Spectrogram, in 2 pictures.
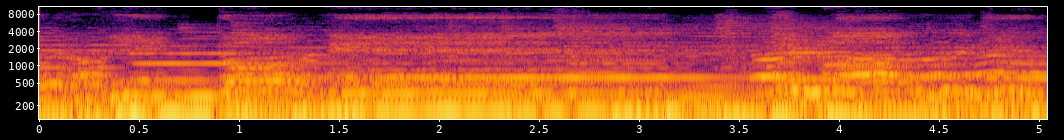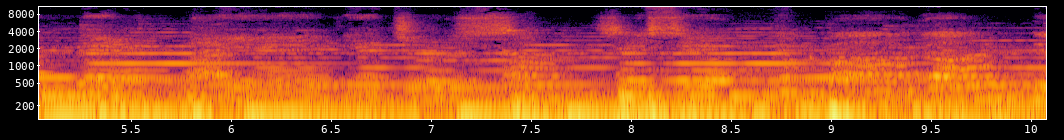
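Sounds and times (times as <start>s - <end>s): instrumental accompaniment: 0.0s - 10.0s
man singing into a microphone: 0.0s - 10.0s.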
